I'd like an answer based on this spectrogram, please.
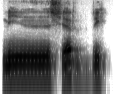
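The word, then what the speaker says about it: من شر: la première lettre et ça se prononce ainsi: min sharri.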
